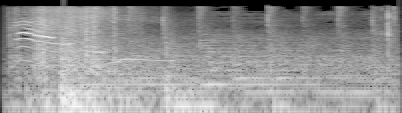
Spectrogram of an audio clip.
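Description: A kitten meows right at the start, a short high call that falls in pitch, over background music.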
